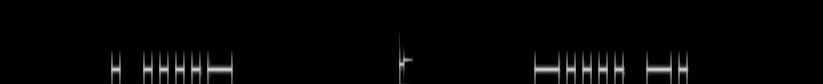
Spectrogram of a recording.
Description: Morse code, heard as a keyed tone, about 15 wpm, 700 Hz. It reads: E4 6N
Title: All Cut Numbers - 2-Digit 15wpm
